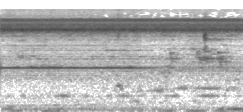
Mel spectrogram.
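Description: Insects in the field chirring: a steady high-pitched drone with a thinner steady tone beneath it, unbroken throughout.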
